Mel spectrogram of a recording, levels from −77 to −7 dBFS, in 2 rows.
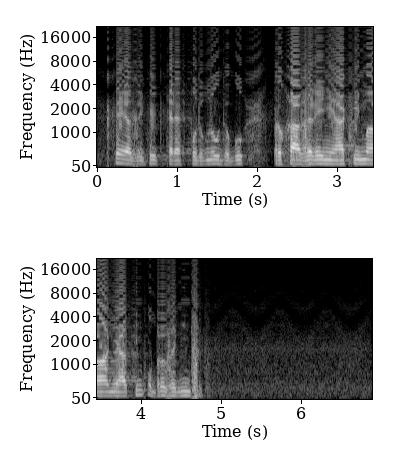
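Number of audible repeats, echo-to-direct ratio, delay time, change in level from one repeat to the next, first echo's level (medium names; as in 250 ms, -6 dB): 2, -19.5 dB, 154 ms, -11.5 dB, -20.0 dB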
